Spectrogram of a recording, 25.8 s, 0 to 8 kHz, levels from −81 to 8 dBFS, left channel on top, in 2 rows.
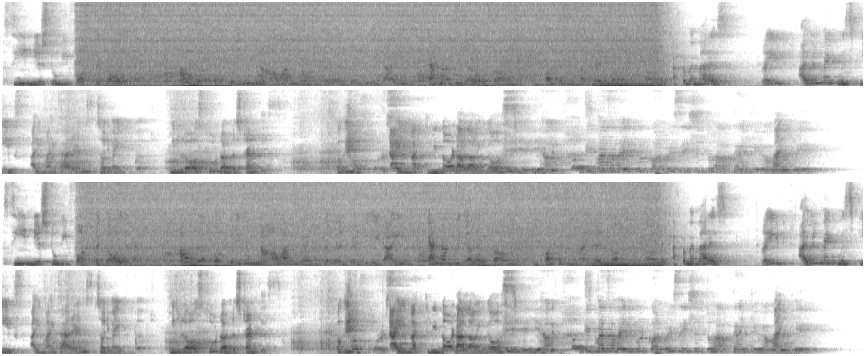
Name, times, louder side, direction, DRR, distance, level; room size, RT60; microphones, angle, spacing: voice 1, 0.1-2.2 2.6-10.9 11.4-15.1 15.4-16.9 17.9-18.3 18.7-20.5 21.5-21.7 24.5-24.7, right 2 dB, 25° right, 5 dB, 0.4 m, -26 dB
sound 1, 1.1-9.9, equal, 85° left, 2.2 m, -23 dB
sound 2, 1.7-16.7 16.9-18.3 18.5-19.0, right 2 dB, 50° right, 1.2 m, -41 dB
voice 2, 12.0-12.6 17.7-19.2 20.1-25.0, right 4 dB, 75° right, 1 dB, 0.5 m, -31 dB
8.6 x 5.0 x 2.5 m, 1.1 s
head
